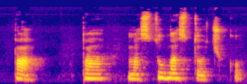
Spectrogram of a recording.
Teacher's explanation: since it's unstressed, this O will not be pronounced like an O, but as a short, dark A.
